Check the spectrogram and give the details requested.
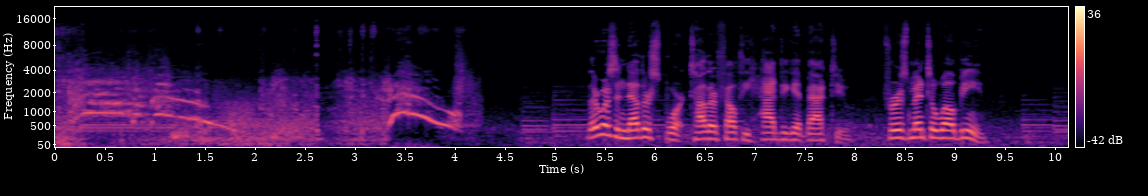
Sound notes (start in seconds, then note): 0.6 screams joyfully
